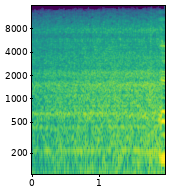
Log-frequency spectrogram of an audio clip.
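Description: Wind rushing over the microphone and tyre noise on a wet road from an e-bike being ridden at speed, a steady rumbling hiss with no clear motor tone.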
